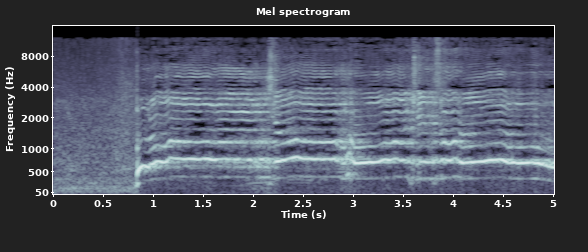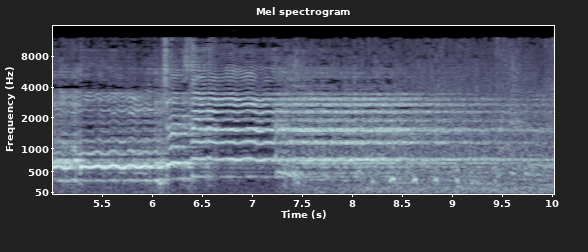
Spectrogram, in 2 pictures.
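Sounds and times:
faint crowd murmur: 0.0s - 1.1s, 7.2s - 10.0s
man singing unaccompanied: 0.8s - 9.4s.

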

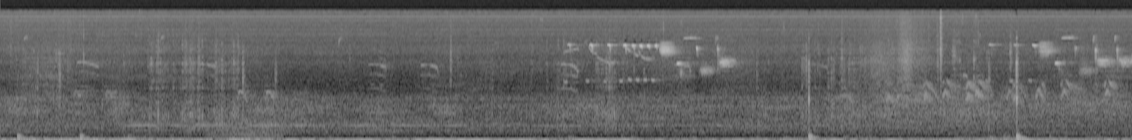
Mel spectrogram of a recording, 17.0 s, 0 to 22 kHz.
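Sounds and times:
steady low rumble: 0.0s - 16.9s
small birds chirping: 0.2s - 4.2s, 8.3s - 11.3s, 12.0s - 16.9s
bird twittering song: 0.2s - 11.4s, 12.0s - 16.9s.

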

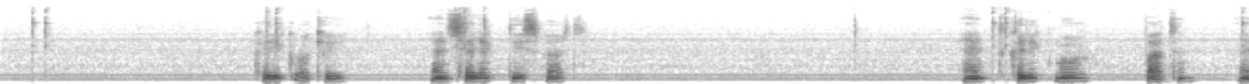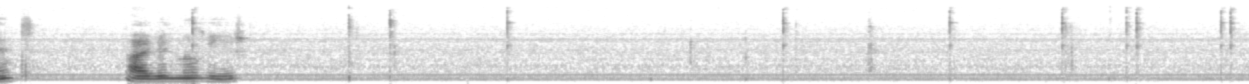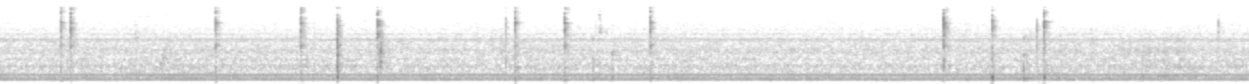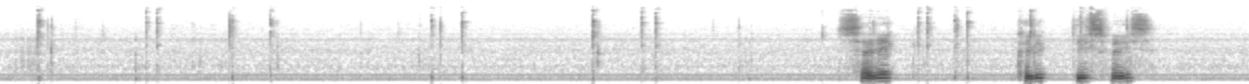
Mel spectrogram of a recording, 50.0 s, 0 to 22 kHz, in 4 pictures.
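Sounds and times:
low electrical hum: 0.0s - 49.9s
computer mouse clicking: 0.3s - 0.6s, 20.3s - 20.5s, 23.1s - 24.0s, 24.6s - 24.9s, 25.6s - 25.8s, 30.0s - 31.6s, 34.4s - 35.6s, 37.6s - 38.1s, 38.8s - 40.4s, 41.6s - 42.2s, 43.4s - 44.2s, 46.6s - 47.9s.

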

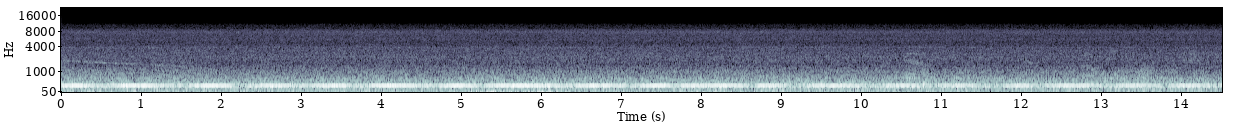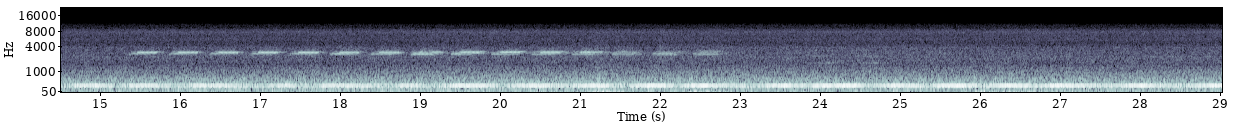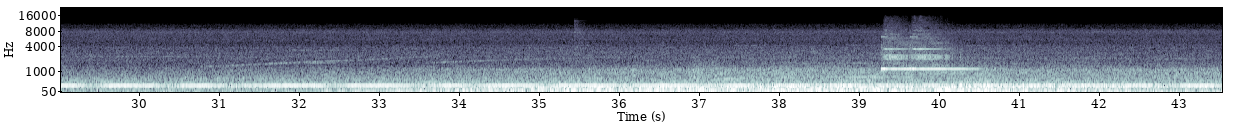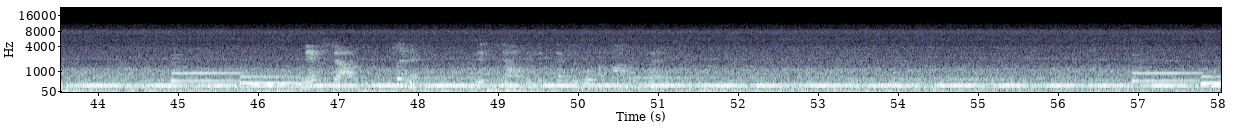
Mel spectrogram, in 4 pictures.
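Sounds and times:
pulsing hum: 0.0s - 58.0s
train running rumble: 0.0s - 58.0s
high warning beeps: 15.4s - 22.8s, 39.3s - 40.8s
short ding: 39.3s - 40.8s.

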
